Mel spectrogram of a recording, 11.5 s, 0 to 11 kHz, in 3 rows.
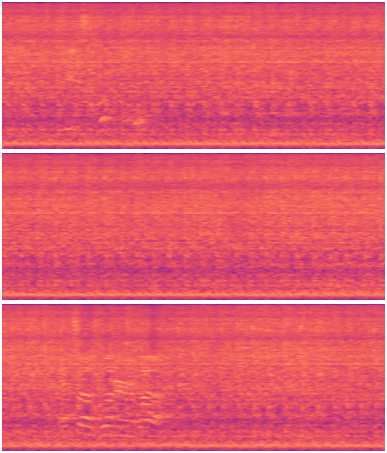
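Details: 2001 Kawasaki KE100 two-stroke, cold start with a little choke, just after fitting a new carburetor needle: steady, even buzz at a constant pitch with no stumbles or knocks, idle creeping higher as it warms up.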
